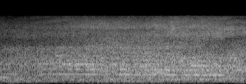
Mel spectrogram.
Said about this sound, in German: Was ist das für ein LKW? Ist auch geil, aus so einem Mini-Sattelschlepper.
